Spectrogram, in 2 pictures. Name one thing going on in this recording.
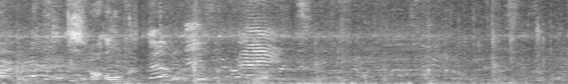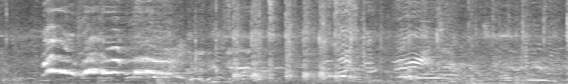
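Spectators call out and cheer from a distance outdoors.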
